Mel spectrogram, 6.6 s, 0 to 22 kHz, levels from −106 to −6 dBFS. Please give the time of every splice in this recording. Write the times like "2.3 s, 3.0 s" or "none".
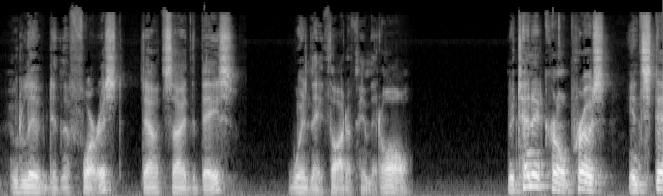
1.4 s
